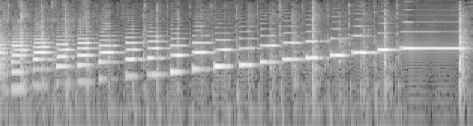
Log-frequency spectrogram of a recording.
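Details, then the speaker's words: Rare one-year Moog Minitmoog synthesizer after filter calibration, playing presets: clean stepped scale climbing evenly with each pitch landing true; oscillators now track properly across the keyboard. "You hear it tracks pretty well across the keyboard now."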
